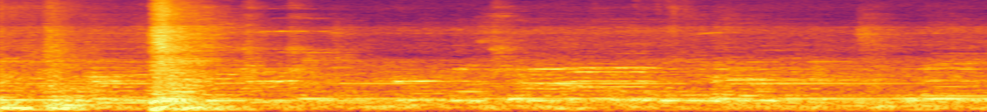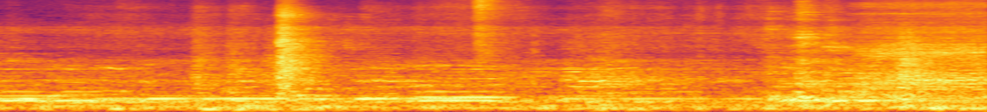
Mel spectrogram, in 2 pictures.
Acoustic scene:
cafe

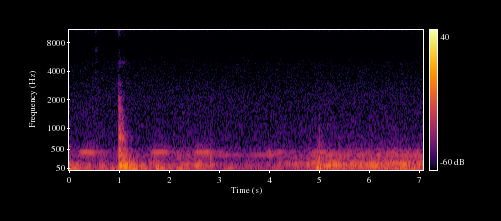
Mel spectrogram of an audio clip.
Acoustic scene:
elevator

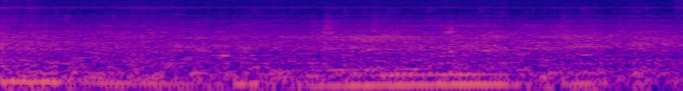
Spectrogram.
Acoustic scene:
residential area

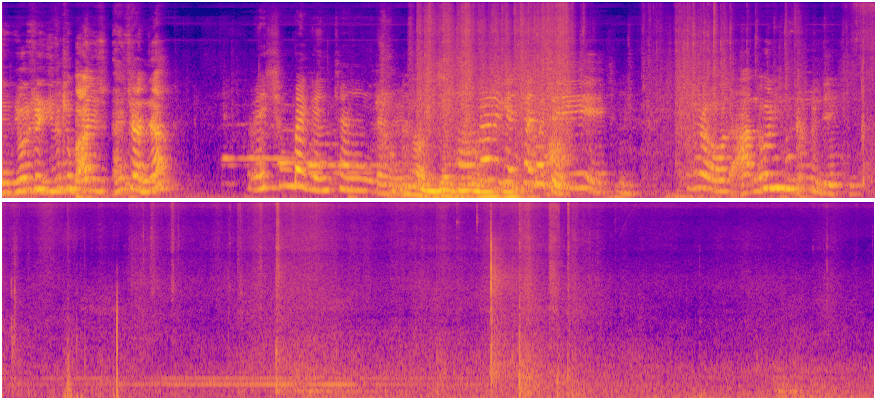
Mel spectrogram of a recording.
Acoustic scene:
elevator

